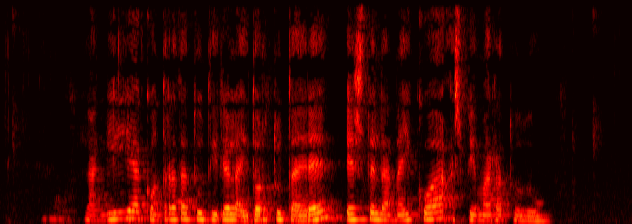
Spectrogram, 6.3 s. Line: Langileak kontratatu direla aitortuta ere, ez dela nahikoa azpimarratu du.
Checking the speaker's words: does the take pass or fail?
pass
